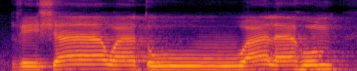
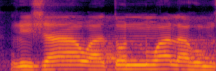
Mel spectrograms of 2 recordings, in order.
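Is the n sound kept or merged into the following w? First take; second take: merged; kept. First: The n merges into a doubled w sound. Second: A separate n is heard before the w. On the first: The speaker calls it right. "Tanwinnya dileburkan ke huruf waw" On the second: The speaker calls it wrong. "Jangan dibaca ... salah, salah"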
